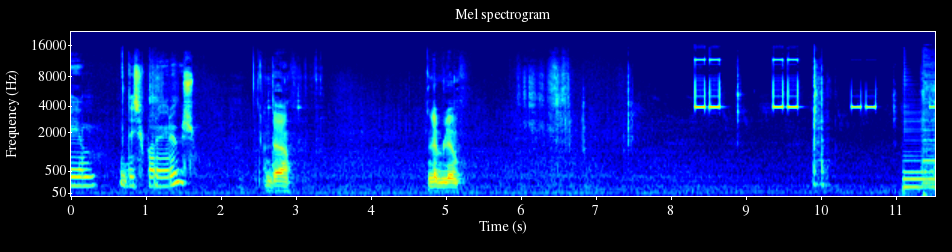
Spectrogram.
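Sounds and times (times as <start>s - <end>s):
speech: 0.0s - 1.8s, 2.5s - 3.2s, 4.8s - 5.3s, 11.1s - 11.5s
alarm clock ringing with shrill high electronic beeps: 8.3s - 8.7s, 9.4s - 9.8s, 10.4s - 10.8s, 11.4s - 11.5s.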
